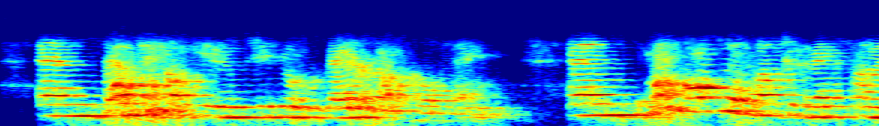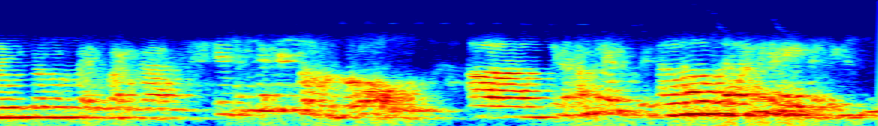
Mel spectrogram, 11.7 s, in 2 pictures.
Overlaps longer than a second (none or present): none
